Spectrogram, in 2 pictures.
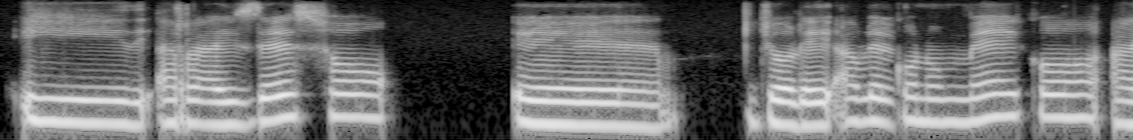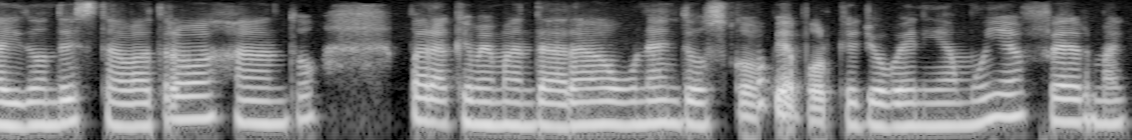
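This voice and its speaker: A middle-aged woman, a nurse, giving a personal religious testimony in a halting, emotional way with many restarts. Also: on the low side, steady tone, darkish tone, smooth, dry recording, highs cut off.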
